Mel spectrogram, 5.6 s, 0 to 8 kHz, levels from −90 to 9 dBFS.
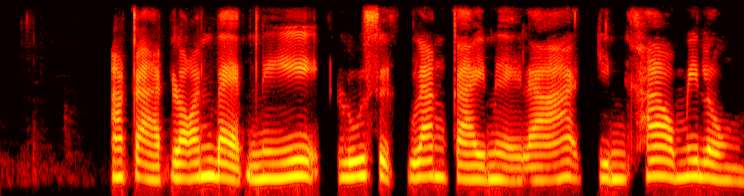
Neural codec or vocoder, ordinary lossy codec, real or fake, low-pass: none; none; real; 7.2 kHz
